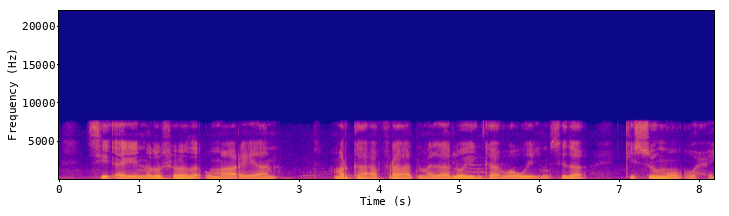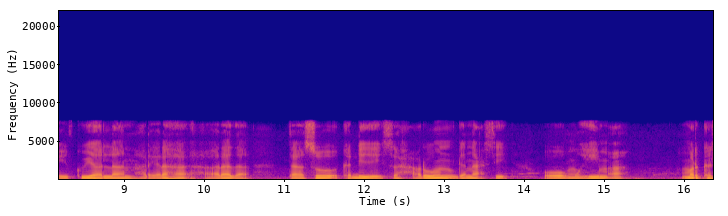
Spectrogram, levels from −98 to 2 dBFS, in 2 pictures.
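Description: No technical faults are audible anywhere in this speech recording.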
